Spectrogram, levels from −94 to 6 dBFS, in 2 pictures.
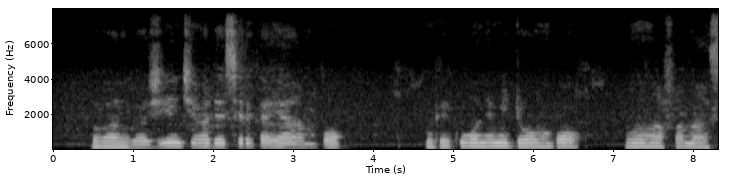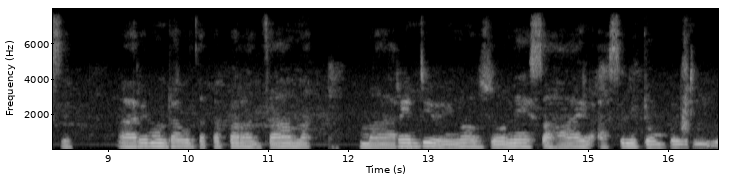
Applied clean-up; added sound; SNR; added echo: none; none; none; none.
